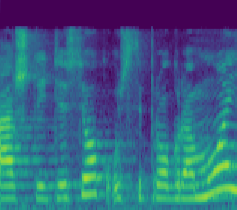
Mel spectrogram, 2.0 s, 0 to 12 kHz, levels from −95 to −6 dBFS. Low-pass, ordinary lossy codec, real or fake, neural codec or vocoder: 7.2 kHz; AAC, 64 kbps; real; none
